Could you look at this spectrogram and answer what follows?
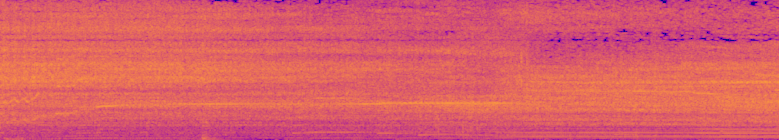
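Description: Small electric motors of a LEGO Technic model icebreaker whining over a steady hiss, their pitch stepping up and down as the speed changes.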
